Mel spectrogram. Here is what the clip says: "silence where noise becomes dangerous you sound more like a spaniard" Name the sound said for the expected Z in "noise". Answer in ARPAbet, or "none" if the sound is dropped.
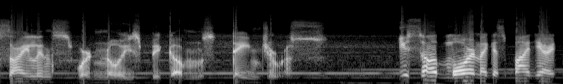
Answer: Z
